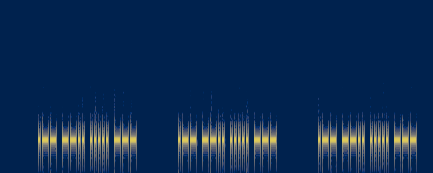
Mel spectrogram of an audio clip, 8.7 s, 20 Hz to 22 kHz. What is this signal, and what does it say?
Morse code, heard as a keyed tone, about 32 wpm, 700 Hz. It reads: WZ5O WZ5O WZ5O
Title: USA Call Signs - 4 Characters - Repeated 3x - 30wpm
